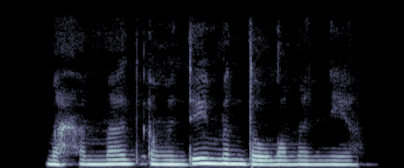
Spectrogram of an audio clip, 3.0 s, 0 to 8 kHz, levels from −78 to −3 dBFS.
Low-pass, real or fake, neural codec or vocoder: 7.2 kHz; real; none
